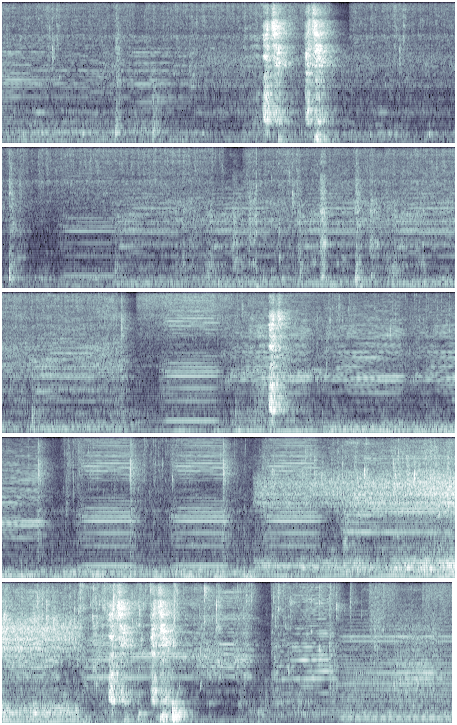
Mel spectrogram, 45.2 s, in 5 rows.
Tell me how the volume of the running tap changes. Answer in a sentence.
The volume of the running tap goes up.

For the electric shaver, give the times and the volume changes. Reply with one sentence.
You can hear the electric shaver from 0.0 to 45.2 s, getting louder.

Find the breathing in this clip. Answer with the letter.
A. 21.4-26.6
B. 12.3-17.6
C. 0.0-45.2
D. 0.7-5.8
B.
